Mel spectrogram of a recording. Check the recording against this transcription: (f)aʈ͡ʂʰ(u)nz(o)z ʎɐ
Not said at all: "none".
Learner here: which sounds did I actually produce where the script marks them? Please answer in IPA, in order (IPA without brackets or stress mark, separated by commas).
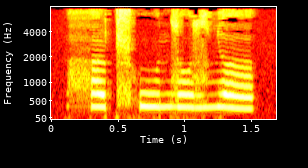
h, u, o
